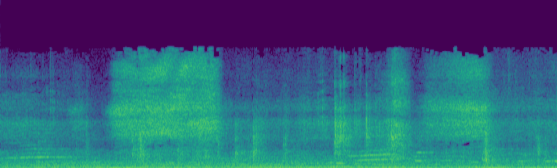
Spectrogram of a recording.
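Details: Angry Russell's viper, rescued from Pune Nagar road in Maharashtra and moved from bucket to bag, gives loud breathy hisses in bursts about every second, with people talking nearby.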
